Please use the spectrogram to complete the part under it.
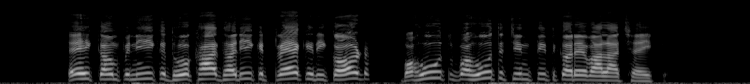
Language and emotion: Maithili, disgusted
